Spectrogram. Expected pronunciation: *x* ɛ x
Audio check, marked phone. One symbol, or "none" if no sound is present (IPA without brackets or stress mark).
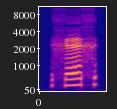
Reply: x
